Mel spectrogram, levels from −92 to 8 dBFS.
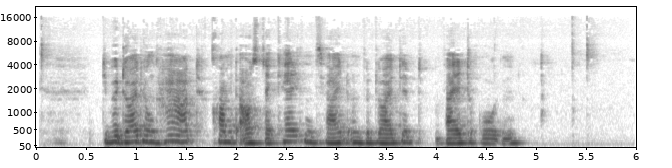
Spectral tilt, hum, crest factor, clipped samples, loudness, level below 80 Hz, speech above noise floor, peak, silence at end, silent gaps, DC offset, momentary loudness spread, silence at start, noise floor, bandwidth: -6 dB/octave; none; 18 dB; under 0.1%; -26 LUFS; -60 dBFS; 28 dB; -8 dBFS; 0.45 s; none; under 0.1%; 18 LU; 0.05 s; -53 dBFS; 16.5 kHz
